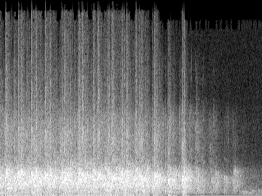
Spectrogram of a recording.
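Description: An audience at a book presentation in Tenancingo breaks into loud, dense applause for a doctor, sustained clapping that fills the room and then tapers off near the end.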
